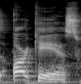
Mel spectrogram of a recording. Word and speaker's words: Arceus: Like the localized versions of these games have busted their butts to let you know that it is RKS whether you like it or not.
